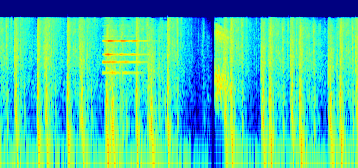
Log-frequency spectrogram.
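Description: A bright chime rings as a treasure chest opens.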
